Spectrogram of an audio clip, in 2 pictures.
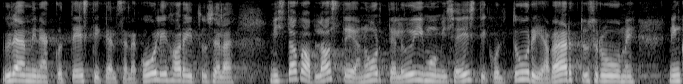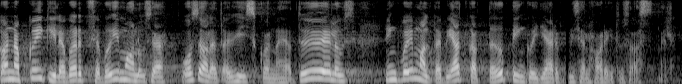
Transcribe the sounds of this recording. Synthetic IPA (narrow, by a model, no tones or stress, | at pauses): ylemːinekːut̪ːe̞ːsʲt̪ike̞ːlse̞le̞ko̞ːlʲiɦɑɾid̪̥use̞le̞ | mist̪ɑɡ̥ɑb̥lɑst̪e̞jɑno̞ːrt̪ˑe̞lɤjmumise̞eːst̪ikult̪ːˑuːɾijɑ̰væːrt̪ːˑusruːmi | niŋɡɑnːɑb̥̚kɤjɡile̞vɤrt̪se̞vɤjmɑluse̞o̞sɑle̞d̪̥ɑyɦisko̞nːɑjɑ̰t̪øːe̞lus | niŋɡ̥vɤjmɑld̪ɑb̥jæt̪̚kɑt̪ːɑɤpːiŋɡujd̪̥jærɡ̥̚mise̞lɦɑ̰ɾḭd̪̥usɑ̰st̪me̞̰l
